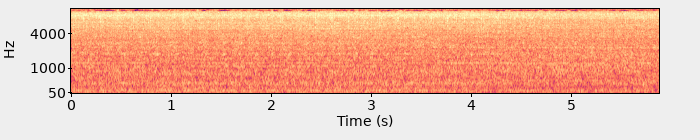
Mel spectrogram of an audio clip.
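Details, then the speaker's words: Ford F-350 5.4 on cold start, no service engine light, idle hunts up and down unevenly under a rough steady drone and tries to cut out but catches; a broken intake air breather part is then found. "um it's only going to get worse i'll try to see if we can get something [Music] out why i don't suffer just at all like it tries to cut out but it catches back idle every bracket bro"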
